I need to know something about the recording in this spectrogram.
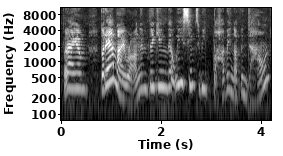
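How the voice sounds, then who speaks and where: A woman's voice: high-pitched, very animated, moderate pace, pitched above the performer's own voice. A woman voicing a polite, timid female ladybug in a storybook reading. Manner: polite, soft murmur.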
